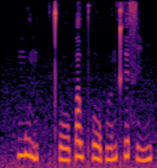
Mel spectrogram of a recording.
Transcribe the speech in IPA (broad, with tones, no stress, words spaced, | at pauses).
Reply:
mu˥˨n | t̪ʰoː˩pa˥˨w pʰoː˧˩pɯː˩˧nkʰe˧˥ si˩˧ŋ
